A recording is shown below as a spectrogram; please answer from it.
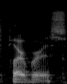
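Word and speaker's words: Pluribus: I'd put Plurberus over a couple of those things, or however you pronounce it. It's Plurberus.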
